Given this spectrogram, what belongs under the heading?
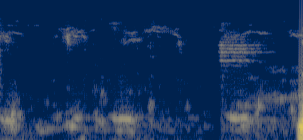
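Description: A coloured Giribaz pigeon gives soft, low coos in a few brief separate bursts, close but faint, before a sudden loud noise at the end.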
